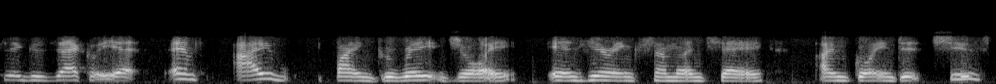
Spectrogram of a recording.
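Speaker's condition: ALS; legs

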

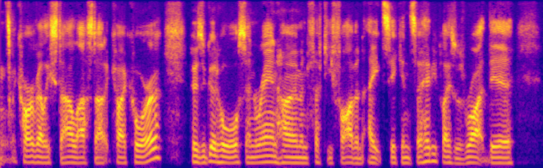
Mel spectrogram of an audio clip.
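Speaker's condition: No condition

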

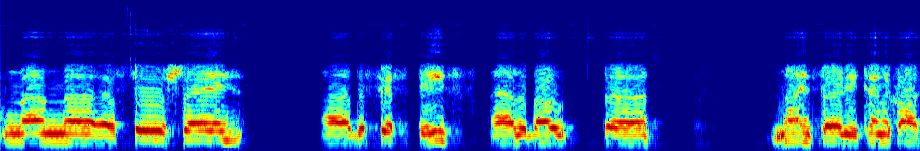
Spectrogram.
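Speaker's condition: No condition

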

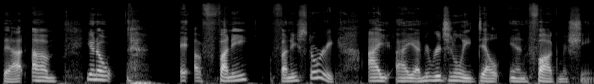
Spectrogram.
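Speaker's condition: No condition

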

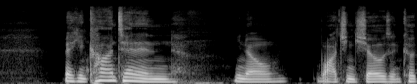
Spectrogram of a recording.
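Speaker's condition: No condition

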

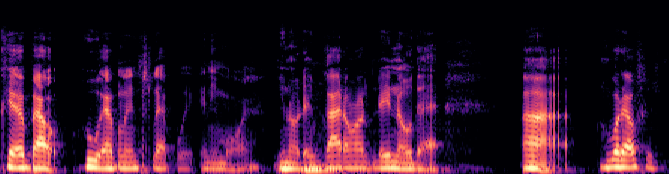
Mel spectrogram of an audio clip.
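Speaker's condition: Hearing loss with speech impediment; 70% deaf one ear

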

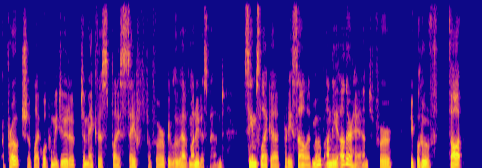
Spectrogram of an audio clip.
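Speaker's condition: No condition

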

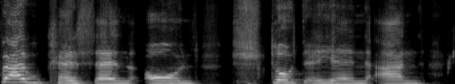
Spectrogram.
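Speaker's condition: Cerebral palsy; since childhood

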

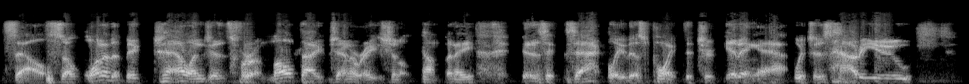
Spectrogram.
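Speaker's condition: Spasmodic dysphonia; spoke little to protect it

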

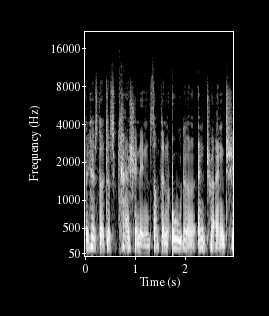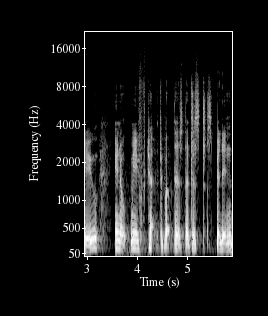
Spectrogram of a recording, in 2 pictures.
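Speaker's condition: Deaf; relies on subtitles

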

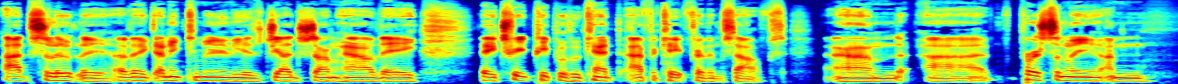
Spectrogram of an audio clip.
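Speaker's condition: Profound hearing loss; orally deaf, relies on lip reading

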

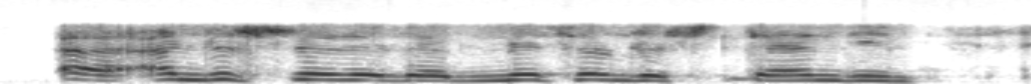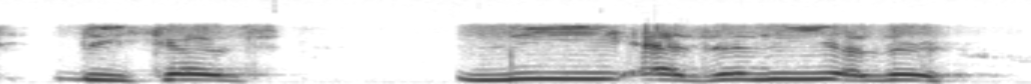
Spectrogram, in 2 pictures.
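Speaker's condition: Cerebral palsy; speech impediment, voice more heightened when tense or nervous, may be heard as aggressive

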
